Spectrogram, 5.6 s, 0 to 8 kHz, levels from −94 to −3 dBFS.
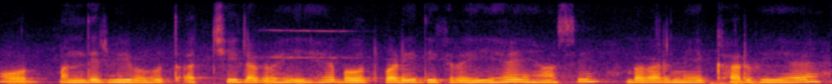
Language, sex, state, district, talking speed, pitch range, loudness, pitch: Hindi, female, Bihar, Katihar, 225 wpm, 200-215 Hz, -18 LUFS, 205 Hz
